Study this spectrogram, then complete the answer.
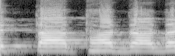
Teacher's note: ये ता था दादा क्या है, जीभ का अगला हिस्सा किसमें, दांतों में टच होगा, तो वो हो जाएंगे दंत व्यंजन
